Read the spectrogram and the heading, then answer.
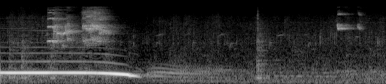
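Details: A male Barbary dove gives one drawn-out, even coo lasting over a second that drops in pitch at the close, then goes quiet apart from faint rustling and a soft click.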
